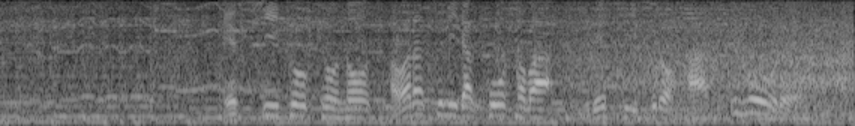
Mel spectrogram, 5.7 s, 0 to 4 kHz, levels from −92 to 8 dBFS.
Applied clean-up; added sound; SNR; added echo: none; none; none; none.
